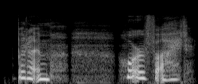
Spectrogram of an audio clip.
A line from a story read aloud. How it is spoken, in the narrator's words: said a little weakly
